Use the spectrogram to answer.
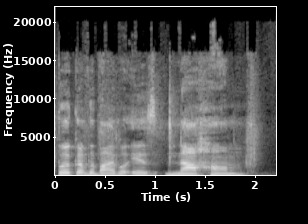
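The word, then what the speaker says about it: Nahum: Micah the next book of the Bible is naham naham n a h u m the next book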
